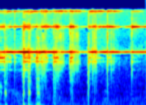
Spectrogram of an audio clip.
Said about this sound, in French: Après-midi, qu'ils sont tous deux dans l'appartement, on sonne à la porte.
